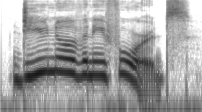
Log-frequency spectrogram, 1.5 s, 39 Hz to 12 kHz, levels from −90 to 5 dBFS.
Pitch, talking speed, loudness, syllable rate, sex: 260 Hz, 235 wpm, -15 LUFS, 5.7 syllables/s, female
